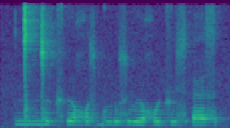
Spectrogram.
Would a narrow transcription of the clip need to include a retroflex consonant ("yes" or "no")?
yes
